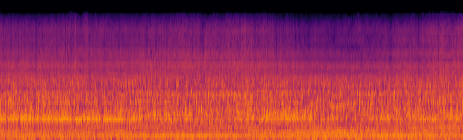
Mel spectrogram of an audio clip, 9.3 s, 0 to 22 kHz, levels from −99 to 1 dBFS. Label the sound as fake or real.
fake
